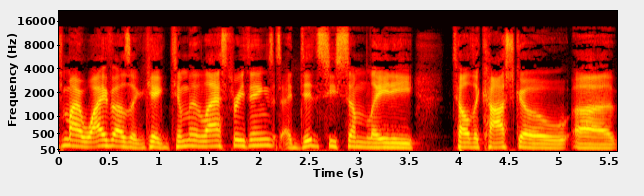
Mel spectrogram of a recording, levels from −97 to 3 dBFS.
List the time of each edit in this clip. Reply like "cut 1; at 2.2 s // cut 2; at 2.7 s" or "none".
cut 1; at 2.2 s

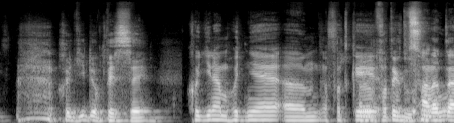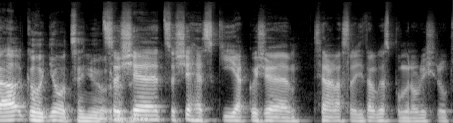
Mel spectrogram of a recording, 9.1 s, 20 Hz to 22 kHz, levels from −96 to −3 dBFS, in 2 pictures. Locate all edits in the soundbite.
cut 1; at 4.0 s

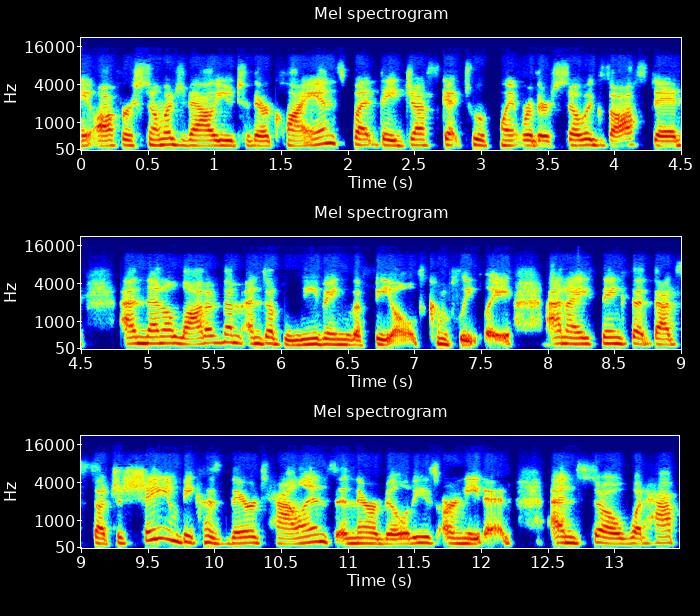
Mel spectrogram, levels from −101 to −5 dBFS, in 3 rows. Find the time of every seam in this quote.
none

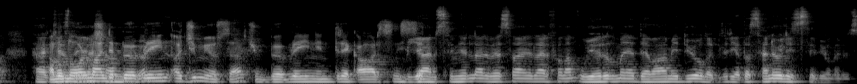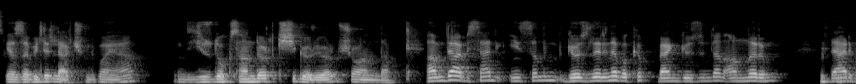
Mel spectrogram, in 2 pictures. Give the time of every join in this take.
cut 1; at 4.4 s // cut 2; at 8.6 s // cut 3; at 12.8 s

